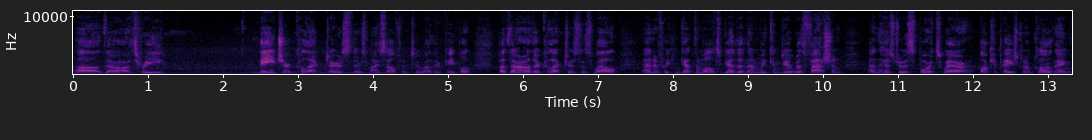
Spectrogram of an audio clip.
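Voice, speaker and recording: Against noticeable background noise, a man of medium pitch speaks at a fairly quick pace with ordinary pitch variation. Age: 70s. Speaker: historical fashion collector and curator. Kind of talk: interview. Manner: hesitant with fillers.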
